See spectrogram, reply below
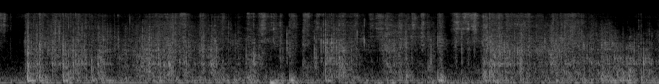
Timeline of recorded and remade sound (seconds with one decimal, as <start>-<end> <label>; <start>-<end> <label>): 0.0-2.4 recorded; 2.4-3.2 remade; 3.2-3.8 recorded; 3.8-5.0 remade; 5.0-6.6 recorded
